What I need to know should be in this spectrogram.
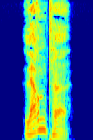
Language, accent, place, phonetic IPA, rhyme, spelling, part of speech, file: German, Germany, Berlin, [ˈlɛʁmtə], -ɛʁmtə, lärmte, verb, De-lärmte.ogg
- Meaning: inflection of lärmen: 1. first/third-person singular preterite 2. first/third-person singular subjunctive II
